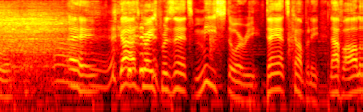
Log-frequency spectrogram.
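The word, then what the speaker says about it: Mistory: say this every week, it looks like it's pronounced Mystery or My Story, M-I-S-T-O-R-Y, but I've been corrected for the last 3 weeks, so it is Me Story, so don't think I can't read.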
